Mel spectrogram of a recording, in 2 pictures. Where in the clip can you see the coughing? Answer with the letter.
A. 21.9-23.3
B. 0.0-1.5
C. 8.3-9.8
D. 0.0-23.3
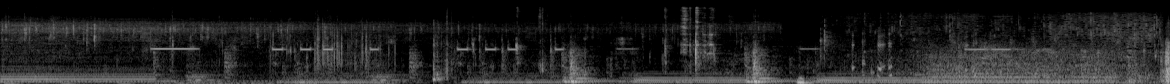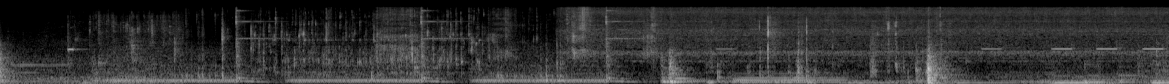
C.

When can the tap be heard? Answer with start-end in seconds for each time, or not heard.
0.0-23.3.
